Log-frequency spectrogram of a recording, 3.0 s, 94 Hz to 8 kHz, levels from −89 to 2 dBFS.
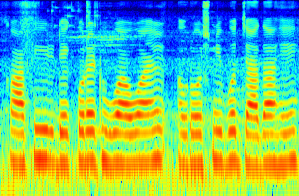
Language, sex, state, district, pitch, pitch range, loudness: Hindi, female, Himachal Pradesh, Shimla, 195 Hz, 190-205 Hz, -16 LUFS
